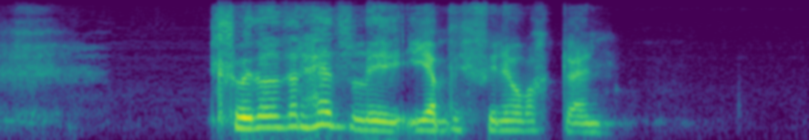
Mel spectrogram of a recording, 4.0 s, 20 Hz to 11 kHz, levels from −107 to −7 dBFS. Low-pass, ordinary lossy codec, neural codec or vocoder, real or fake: 9.9 kHz; Opus, 24 kbps; codec, 24 kHz, 3 kbps, HILCodec; fake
